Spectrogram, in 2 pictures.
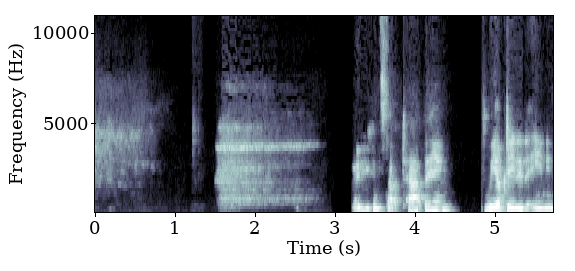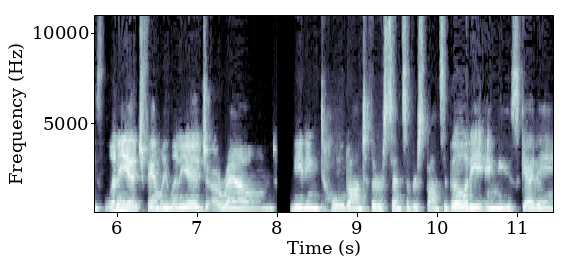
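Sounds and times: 
person taking a huge deep breath in and out: 0.0s - 0.8s, 1.5s - 2.9s
speech: 3.2s - 11.4s.

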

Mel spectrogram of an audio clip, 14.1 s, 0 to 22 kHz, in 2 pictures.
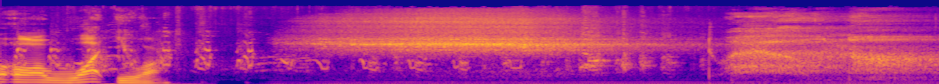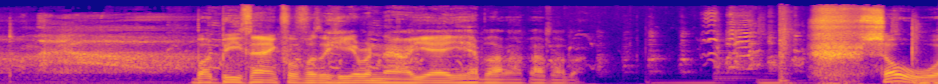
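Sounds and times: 
speech: 0.0s - 1.4s, 8.5s - 11.5s, 13.6s - 14.0s
turkeys gobbling: 0.0s - 13.4s
outdoor noise: 1.4s - 8.6s.

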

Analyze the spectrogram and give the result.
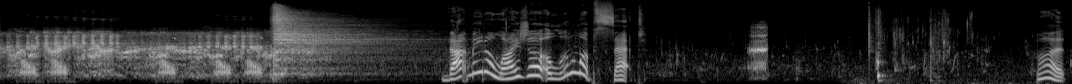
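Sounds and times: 
chorus of frogs croaking: 0.0s - 2.8s, 7.4s - 7.8s
speech: 0.4s - 3.2s, 4.4s - 6.5s, 10.4s - 10.7s.

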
